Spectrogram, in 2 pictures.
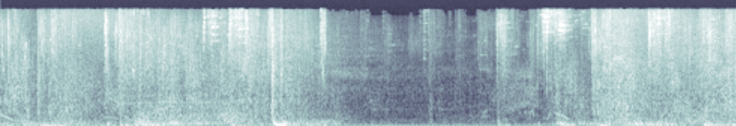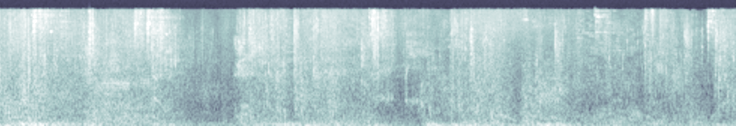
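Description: Weapons clash and strike again and again in a fast fight.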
